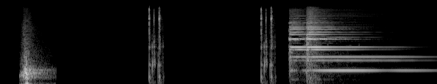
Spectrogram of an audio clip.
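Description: Sound effect: a dull thud, two quick sets of clicks, then a bright bell ding about three seconds in that rings on and fades.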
